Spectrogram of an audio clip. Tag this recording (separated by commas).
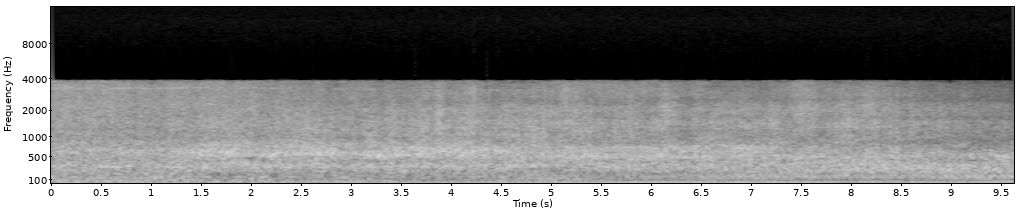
Motor vehicle (road), Car, Car passing by, Vehicle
